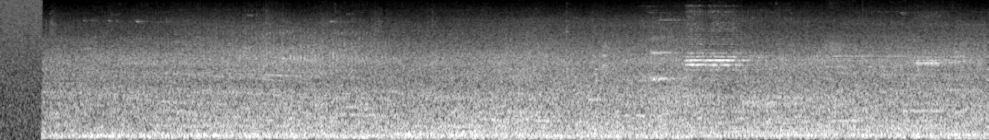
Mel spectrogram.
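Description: Busy city street traffic rumbles steadily as cars, buses and trucks pass close by, a continuous dense roadway noise that starts abruptly and holds at a high level throughout with no talk.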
